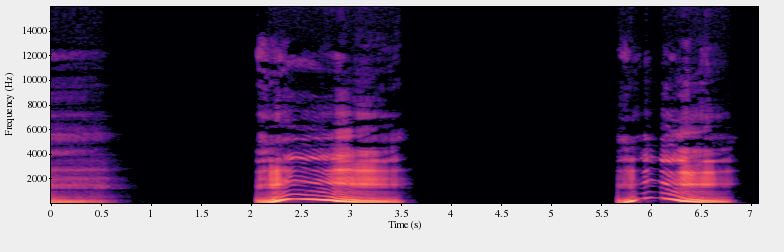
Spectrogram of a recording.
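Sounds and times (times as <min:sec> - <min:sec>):
man saying mmm expressing pleasure of food: 0:02.1 - 0:03.6, 0:05.7 - 0:06.9.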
